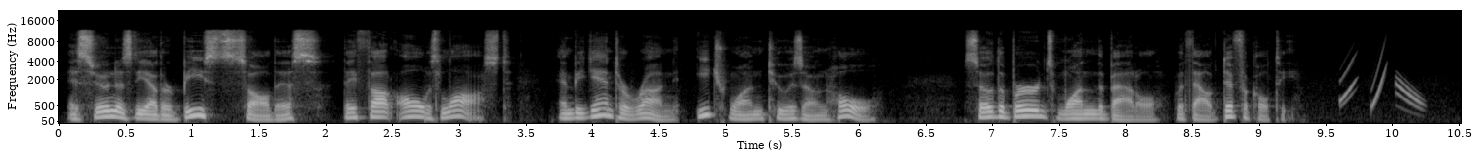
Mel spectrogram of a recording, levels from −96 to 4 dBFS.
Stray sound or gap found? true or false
true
